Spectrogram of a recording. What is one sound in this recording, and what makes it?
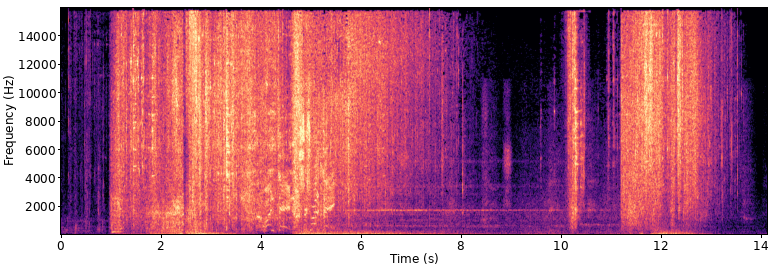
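A loud roar of tumbling snow and ice rushes past.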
